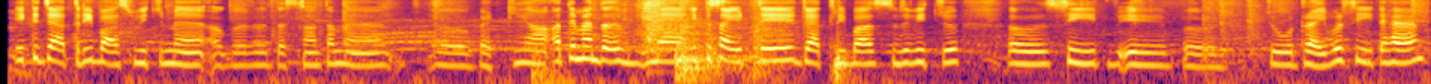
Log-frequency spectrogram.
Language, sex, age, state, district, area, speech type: Punjabi, female, 18-30, Punjab, Amritsar, rural, spontaneous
